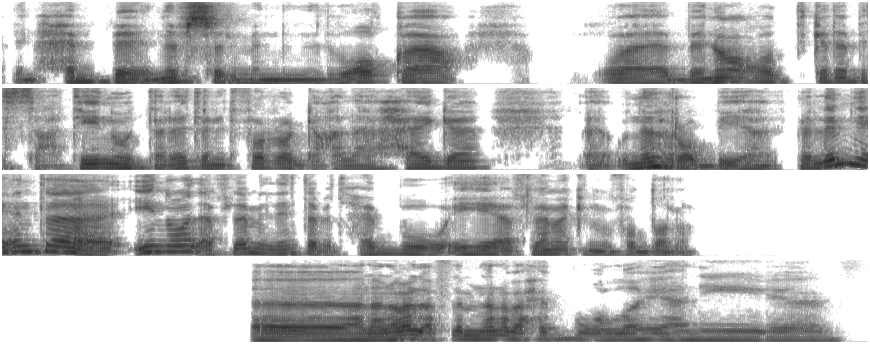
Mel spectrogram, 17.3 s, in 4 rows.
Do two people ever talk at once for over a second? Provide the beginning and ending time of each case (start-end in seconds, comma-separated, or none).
none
